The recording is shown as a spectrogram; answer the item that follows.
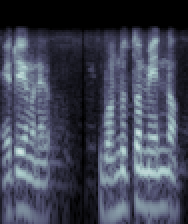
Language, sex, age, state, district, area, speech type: Assamese, male, 60+, Assam, Morigaon, rural, conversation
